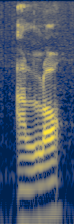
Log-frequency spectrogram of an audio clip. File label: spread, maasai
